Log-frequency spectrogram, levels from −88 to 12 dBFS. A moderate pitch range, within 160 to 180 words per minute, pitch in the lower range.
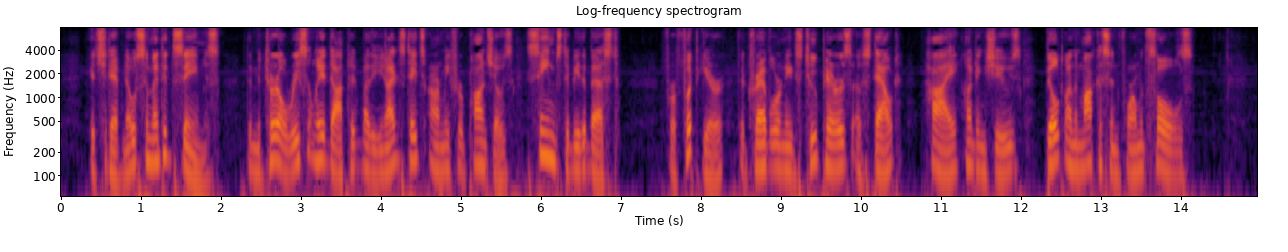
Yes: average, 4.5 semitones; average, 165 wpm; low, 120 Hz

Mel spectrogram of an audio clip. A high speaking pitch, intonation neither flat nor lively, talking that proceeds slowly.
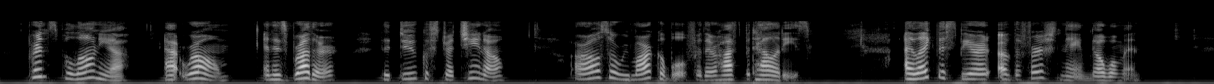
Yes: high, 240 Hz; average, 5.0 semitones; slow, 130 wpm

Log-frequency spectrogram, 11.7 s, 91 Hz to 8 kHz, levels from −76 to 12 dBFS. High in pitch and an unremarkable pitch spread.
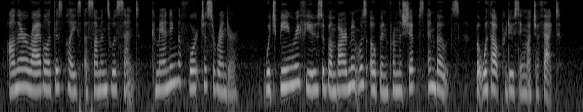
No: high, 225 Hz; narrow, 2.2 semitones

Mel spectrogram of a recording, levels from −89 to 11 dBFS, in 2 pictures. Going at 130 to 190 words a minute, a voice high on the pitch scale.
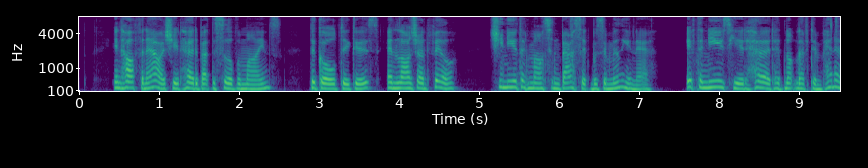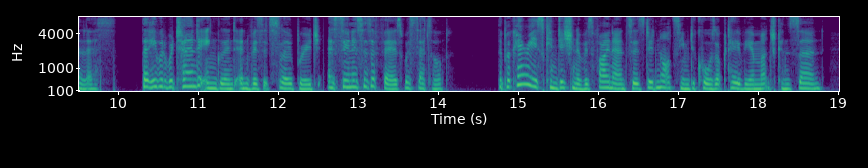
No: fast, 205 wpm; high, 205 Hz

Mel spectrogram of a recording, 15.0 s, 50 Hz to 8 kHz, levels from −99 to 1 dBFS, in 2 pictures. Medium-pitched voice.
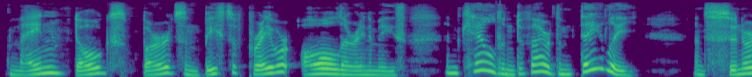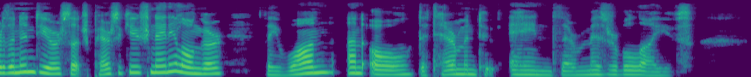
Yes: medium, 180 Hz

